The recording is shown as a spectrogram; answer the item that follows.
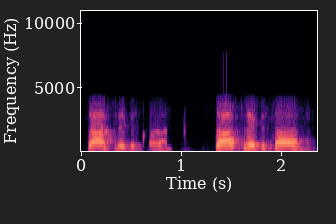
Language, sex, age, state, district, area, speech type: Kashmiri, female, 18-30, Jammu and Kashmir, Ganderbal, rural, conversation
